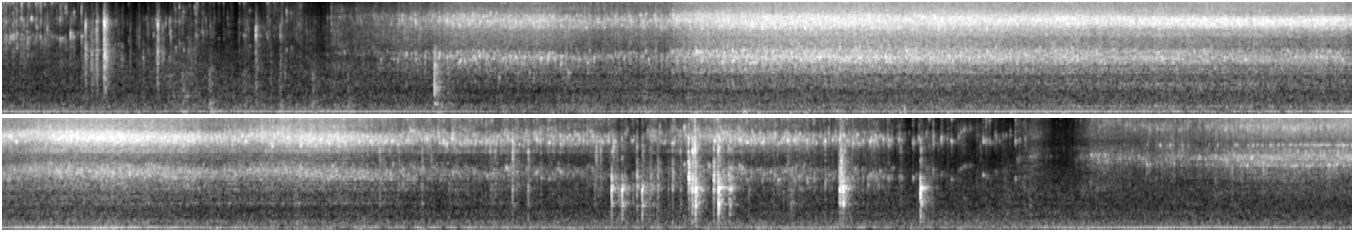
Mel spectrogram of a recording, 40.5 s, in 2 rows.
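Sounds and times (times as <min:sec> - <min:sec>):
rainsticks: 0:00.0 - 0:40.5.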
